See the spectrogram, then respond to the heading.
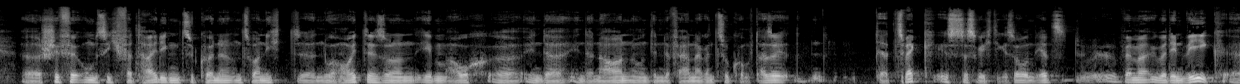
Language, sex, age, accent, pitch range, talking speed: German, male, 50-69, German, 85-110 Hz, 185 wpm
